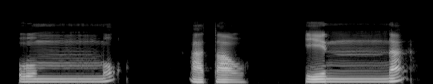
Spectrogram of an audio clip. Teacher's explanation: Saat kita melafalkan bacaan gunnah, contohnya ummu atau inna, maka dengung atau gunnahnya akan bergetar pada al-khayshum atau pangkal hidung. Udara keluar mengalir dengan lancar melalui rongga hidung, tanpa ada hambatan. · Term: gunnah musyaddadah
